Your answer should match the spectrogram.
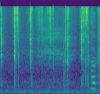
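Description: A deck of tarot cards shuffled by hand, the cards slapping against each other in an irregular run of short, soft clicks.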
